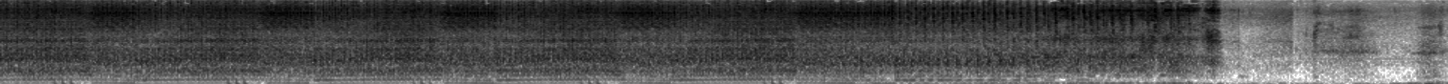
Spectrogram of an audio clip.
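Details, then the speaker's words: Long-stored dune buggy/sand rail with points ignition: lumpy beat that sags as revs drop, then cuts out, won't hold idle though higher rpm is okay. Suspected debris in the unfiltered fuel system, stale gas or timing. "seems rpm okay but when it comes back down to iowa it wants to fall on its face now i could have more trash in the fuel fuel system there's no filter on here"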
